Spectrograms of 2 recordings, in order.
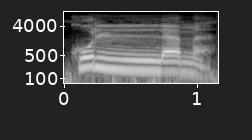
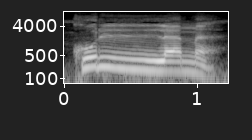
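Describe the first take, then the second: The two takes are said the same way.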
